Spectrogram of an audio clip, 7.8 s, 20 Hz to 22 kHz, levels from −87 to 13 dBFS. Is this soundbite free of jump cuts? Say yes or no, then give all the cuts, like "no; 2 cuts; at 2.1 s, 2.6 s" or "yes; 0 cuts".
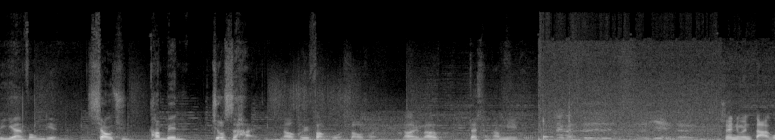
no; 2 cuts; at 2.6 s, 5.3 s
